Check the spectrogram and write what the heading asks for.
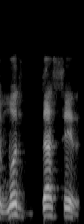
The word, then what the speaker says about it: مدثر: ملتا جلتا لفظ ہے، لیکن جو صحیح تلفظ ہے، صحیح پروننسیشن ہے، وہ ہے مدثر، دال پر آپ تشدید پڑھیں۔ بہرحال یہ آیت نازل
